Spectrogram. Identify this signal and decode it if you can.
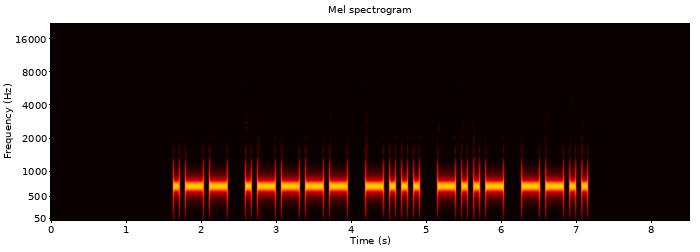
Morse code, heard as a keyed tone, about 15 wpm, 700 Hz. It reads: W1BXZ
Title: USA Call Signs - 5 Characters - Repeated 2x - 15wpm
